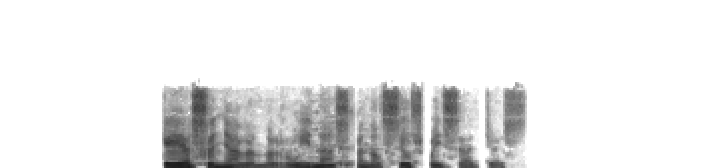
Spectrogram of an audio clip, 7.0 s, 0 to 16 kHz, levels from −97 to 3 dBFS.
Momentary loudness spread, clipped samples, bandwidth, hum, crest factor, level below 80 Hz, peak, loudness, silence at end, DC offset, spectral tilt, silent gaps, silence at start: 19 LU; under 0.1%; 8 kHz; none; 20 dB; -66 dBFS; -2 dBFS; -18 LUFS; 1.8 s; under 0.1%; -4.5 dB/octave; 4.24-4.29 s, 4.79-4.84 s; 1.65 s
